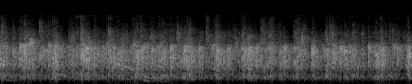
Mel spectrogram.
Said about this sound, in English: Well, give Jesus a great big hand clap of praise.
